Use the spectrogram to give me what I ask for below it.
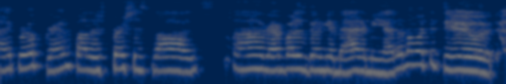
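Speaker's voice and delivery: very high, tearful, sobbing crying. Voicing a character who broke grandfather's vase, asked why crying: acted crying. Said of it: "Why are you crying so".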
